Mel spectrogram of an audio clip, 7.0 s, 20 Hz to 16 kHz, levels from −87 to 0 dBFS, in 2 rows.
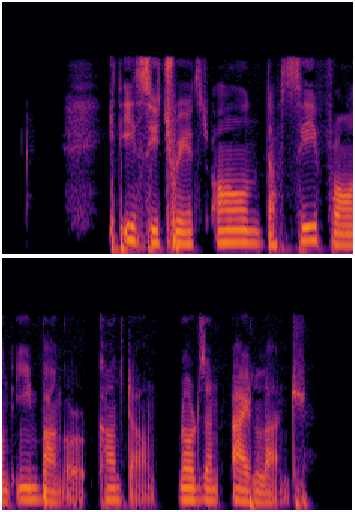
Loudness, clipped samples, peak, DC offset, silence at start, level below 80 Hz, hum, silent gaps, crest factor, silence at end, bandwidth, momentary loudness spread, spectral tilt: -29 LUFS; under 0.1%; -8 dBFS; under 0.1%; 0.65 s; -50 dBFS; none; 5.16-5.26 s; 22 dB; 0.45 s; 8.2 kHz; 11 LU; -5 dB/octave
